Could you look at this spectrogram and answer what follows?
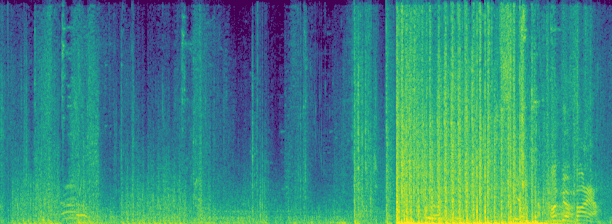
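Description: Bursts of automatic gunfire crackle through a Warzone firefight, scattered shots early, then a dense, loud sustained volley of rapid fire, with faint game voices underneath.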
